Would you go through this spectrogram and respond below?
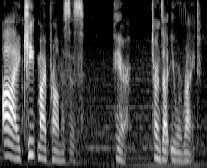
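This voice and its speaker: Casting: brusque female game informant, low-pitched, blunt, gruff, streetwise, with faint music underneath. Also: animated, takes it slowly, fairly bright tone, full character voice. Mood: irritated, brusque. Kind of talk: video game voice acting.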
